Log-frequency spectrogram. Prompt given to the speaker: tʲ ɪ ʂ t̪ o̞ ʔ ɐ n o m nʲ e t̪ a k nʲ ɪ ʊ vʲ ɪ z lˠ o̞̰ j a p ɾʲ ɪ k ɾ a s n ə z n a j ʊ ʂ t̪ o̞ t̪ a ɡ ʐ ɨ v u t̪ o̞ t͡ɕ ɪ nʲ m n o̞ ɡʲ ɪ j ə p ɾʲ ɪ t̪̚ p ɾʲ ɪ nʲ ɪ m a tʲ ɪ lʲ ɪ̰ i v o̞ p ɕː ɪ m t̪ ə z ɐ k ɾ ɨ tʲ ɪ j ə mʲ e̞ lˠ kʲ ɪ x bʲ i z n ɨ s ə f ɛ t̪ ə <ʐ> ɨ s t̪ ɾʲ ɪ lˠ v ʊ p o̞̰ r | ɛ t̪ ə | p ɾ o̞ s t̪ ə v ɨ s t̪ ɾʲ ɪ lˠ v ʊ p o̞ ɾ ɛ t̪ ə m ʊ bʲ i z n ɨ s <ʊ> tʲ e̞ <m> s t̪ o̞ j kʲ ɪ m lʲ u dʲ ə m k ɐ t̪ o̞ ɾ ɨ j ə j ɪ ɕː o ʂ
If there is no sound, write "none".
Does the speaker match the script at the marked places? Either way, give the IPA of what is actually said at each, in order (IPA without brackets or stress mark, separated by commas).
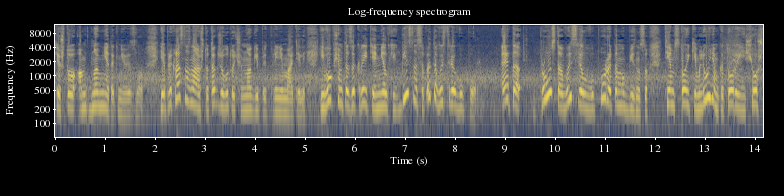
v, ʊ, m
